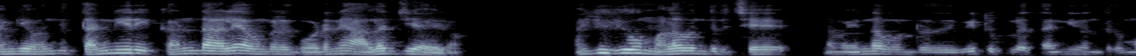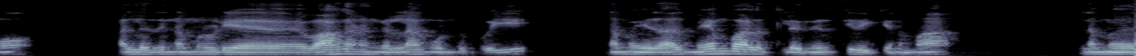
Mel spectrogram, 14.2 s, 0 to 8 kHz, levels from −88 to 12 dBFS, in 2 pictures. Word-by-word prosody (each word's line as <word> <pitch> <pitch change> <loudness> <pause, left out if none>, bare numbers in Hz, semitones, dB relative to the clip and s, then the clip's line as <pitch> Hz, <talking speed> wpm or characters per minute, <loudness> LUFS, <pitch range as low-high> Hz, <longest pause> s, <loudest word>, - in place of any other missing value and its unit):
அங்கே 130 +2 +1
வந்து 140 +3 -7
தண்ணீரைக் 165 -1 +3
கண்டாலே 145 +3 +4
அவங்களுக்கு 125 -4 -3
உடனே 130 +5 -3
அலர்ஜி 135 +3 +2
ஆயிடும். 90 -3 -1 0.7
"ஐயயோ! 175 +4 +6
மழை 135 +4 +5
வந்துருச்சே. 125 -4 -2 0.4
நம்ம 110 0 -7
என்ன 135 +3 0
பண்றது? 110 -2 -10
வீட்டுக்குள்ள 135 -1 -6
தண்ணி 115 +2 -8
வந்துருமோ? 110 +1 -8 0.7
அல்லது 115 0 0
நம்மளுடைய 110 0 0 0.5
வாகனங்கள்லாம் 115 -1 +1
கொண்டு 105 0 -5
போய் 105 +3 -5 0.6
நம்ம 110 0 -1
எதாவது 110 +2 +3
மேம்பாலத்தில 125 -5 +2
நிறுத்தி 110 +1 -3
வைக்கணுமா? 105 +2 -3 1.0
நம்ம 110 0 +2
115 Hz, 120 wpm, -25 LUFS, 110-135 Hz, 1.0 s, ஐயயோ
